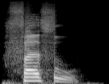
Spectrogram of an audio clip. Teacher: huruf sa ni jangan lupa keluarkan sikit hujung lidah kita di antara dua gigi kapak kita ni, atas dan bawah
